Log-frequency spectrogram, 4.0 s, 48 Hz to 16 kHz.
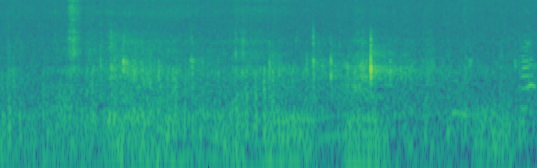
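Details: Wild boars at a trail camera on 17 December 2022, 20:17, giving soft, low, purring grunts that run continuously, with faint scattered clicks and rustling.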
